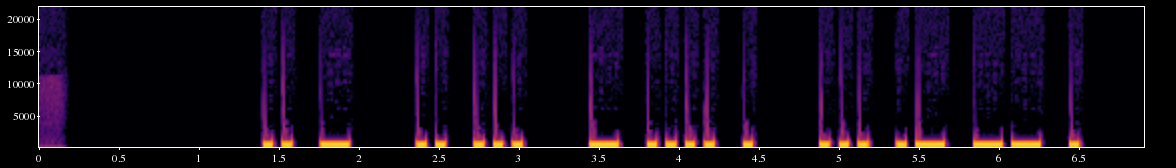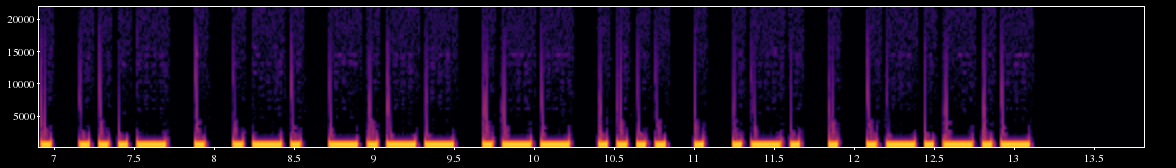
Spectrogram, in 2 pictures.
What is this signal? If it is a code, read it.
Morse code, heard as a keyed tone, about 19 wpm, 700 Hz. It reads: IT IS THE SAME EVERYWHERE.
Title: Sentences from Top 1600 Words 20wpm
